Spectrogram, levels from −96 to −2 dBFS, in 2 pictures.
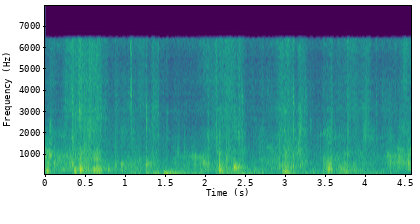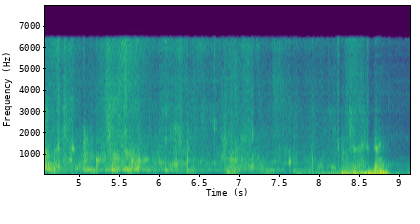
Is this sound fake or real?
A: fake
